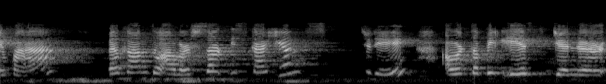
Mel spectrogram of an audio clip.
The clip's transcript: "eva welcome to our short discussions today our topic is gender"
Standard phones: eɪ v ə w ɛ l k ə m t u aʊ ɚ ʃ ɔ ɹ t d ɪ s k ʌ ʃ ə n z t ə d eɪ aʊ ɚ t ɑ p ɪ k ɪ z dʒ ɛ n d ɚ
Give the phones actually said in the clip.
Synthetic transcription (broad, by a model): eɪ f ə w ɛ l k ə m t u aʊ ɚ s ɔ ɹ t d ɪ s k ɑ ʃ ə n s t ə d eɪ aʊ ɚ t ɑ p ɪ k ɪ s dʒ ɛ n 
